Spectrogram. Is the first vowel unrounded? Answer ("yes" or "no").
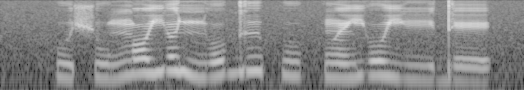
yes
